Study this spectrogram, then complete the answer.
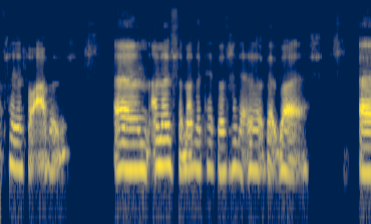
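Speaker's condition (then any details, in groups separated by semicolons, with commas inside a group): Tongue cancer, tongue removed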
